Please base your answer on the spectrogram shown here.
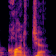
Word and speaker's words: Korça: A C cedilha em albanês é o ch, então é o Korça.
